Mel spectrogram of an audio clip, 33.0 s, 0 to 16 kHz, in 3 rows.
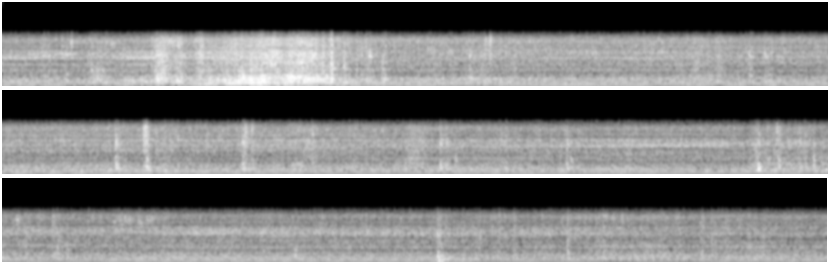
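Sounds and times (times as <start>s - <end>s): diesel engine running at low revs: 0.0s - 33.0s
sharp clicks and knocks: 14.2s - 14.5s.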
